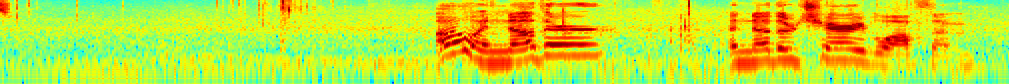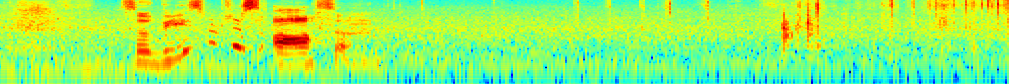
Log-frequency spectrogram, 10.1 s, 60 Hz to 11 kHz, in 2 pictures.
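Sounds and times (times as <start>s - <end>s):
plastic packets and paper rustling: 8.9s - 10.0s.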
